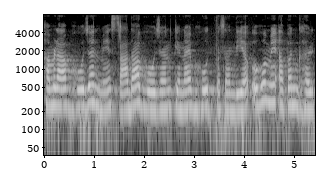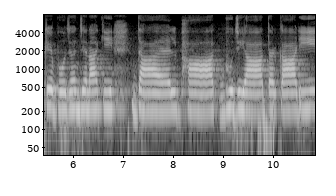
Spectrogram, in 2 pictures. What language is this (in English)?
Maithili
